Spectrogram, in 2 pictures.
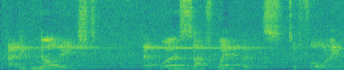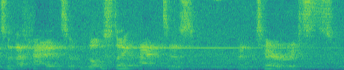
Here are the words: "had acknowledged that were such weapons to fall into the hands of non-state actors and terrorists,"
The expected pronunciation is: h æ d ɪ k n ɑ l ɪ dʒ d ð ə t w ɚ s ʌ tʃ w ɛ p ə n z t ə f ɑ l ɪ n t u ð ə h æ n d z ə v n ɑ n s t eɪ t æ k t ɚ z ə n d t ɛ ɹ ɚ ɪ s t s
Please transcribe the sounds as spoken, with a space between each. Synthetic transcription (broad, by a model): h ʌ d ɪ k n ɑ l ɪ dʒ ð ə t w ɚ s ʌ tʃ w ɛ p ə n z t ə f ɑ l ɪ n t u ð ə h æ n d z ə v n ɑ n s t eɪ t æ k t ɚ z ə n t ɛ ɹ ɚ ɪ s t s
